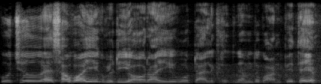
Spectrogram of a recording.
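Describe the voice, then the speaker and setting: An older man from Punjab tells a personal story in a slow, heartfelt, folksy way. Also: mid-range voice, darkish tone, slight background noise.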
